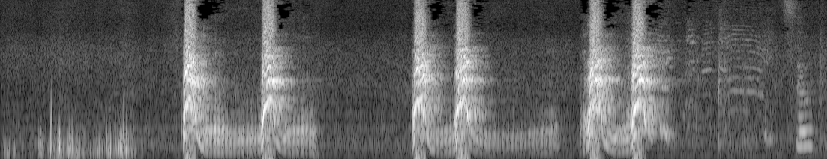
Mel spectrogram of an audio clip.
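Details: A dog barks in quick doubled bursts, each sharp woof followed by a second, while barking at himself in a mirror.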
